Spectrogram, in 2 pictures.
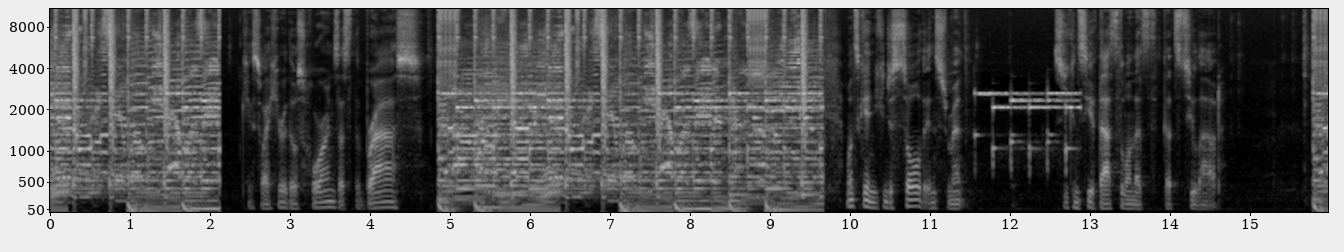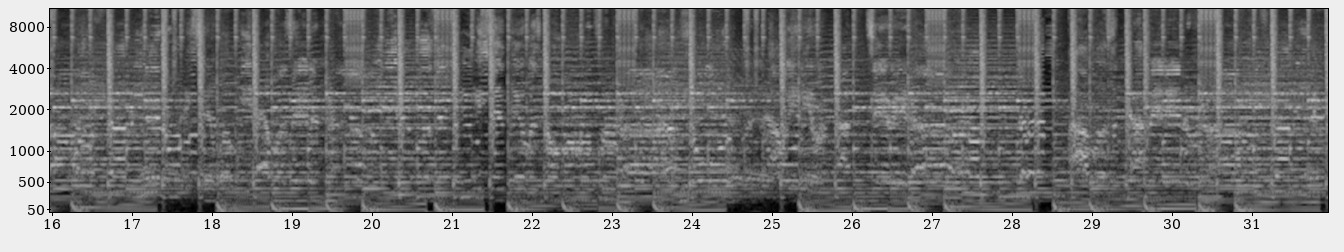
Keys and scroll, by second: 2.1 space, 4.7 space, 9.6 space, 15.7 space.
